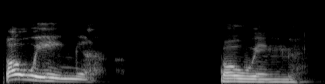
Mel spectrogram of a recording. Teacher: when a syllable ends with the long o and the next syllable starts with a vowel we're going to really emphasize that W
